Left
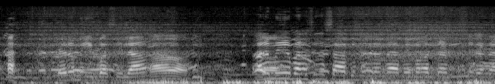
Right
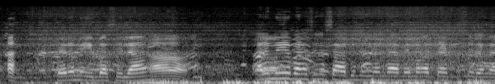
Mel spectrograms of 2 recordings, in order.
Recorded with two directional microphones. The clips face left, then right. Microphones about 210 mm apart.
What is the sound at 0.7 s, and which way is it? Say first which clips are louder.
Speech: right 1 dB; 10° right (ahead or behind).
